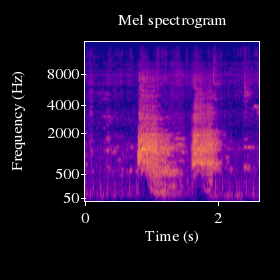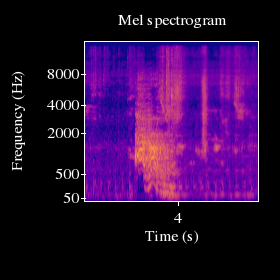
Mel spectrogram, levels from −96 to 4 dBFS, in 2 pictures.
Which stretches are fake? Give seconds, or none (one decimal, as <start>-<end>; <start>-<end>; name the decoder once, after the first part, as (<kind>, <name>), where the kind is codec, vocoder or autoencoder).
1.3-1.9 (vocoder, BigVGAN v2); 3.9-5.2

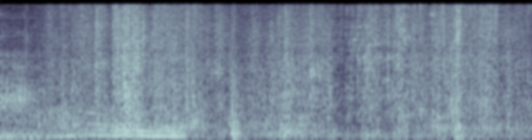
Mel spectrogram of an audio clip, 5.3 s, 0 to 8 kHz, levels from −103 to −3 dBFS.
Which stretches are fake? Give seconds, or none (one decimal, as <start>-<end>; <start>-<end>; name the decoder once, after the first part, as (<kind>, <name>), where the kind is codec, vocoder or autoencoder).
3.3-4.1 (vocoder, HiFi-GAN)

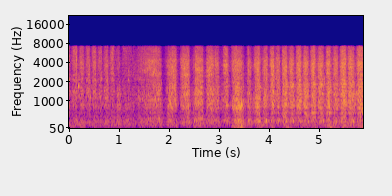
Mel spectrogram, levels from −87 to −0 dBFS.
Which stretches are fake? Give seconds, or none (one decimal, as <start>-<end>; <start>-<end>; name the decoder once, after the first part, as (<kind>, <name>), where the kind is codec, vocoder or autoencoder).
1.4-2.6 (codec, HILCodec); 3.4-4.1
